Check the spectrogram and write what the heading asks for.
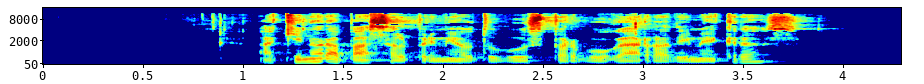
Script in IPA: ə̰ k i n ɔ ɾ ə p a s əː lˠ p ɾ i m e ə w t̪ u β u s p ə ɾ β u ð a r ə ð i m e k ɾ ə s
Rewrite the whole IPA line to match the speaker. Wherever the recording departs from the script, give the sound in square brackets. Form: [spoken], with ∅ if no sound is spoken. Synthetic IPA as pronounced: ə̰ k i n ɔ ɾ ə p a s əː lˠ p ɾ i m e ə w t̪ u β u s p ə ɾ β u [ɣ] a r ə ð i m e k ɾ ə s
